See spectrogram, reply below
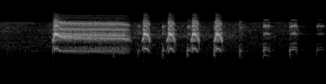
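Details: A wild burrowing owl (Athene cunicularia) in Brazil utters a long harsh screechy rasp, followed by a run of short raspy notes that grow softer and more uneven toward the end.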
